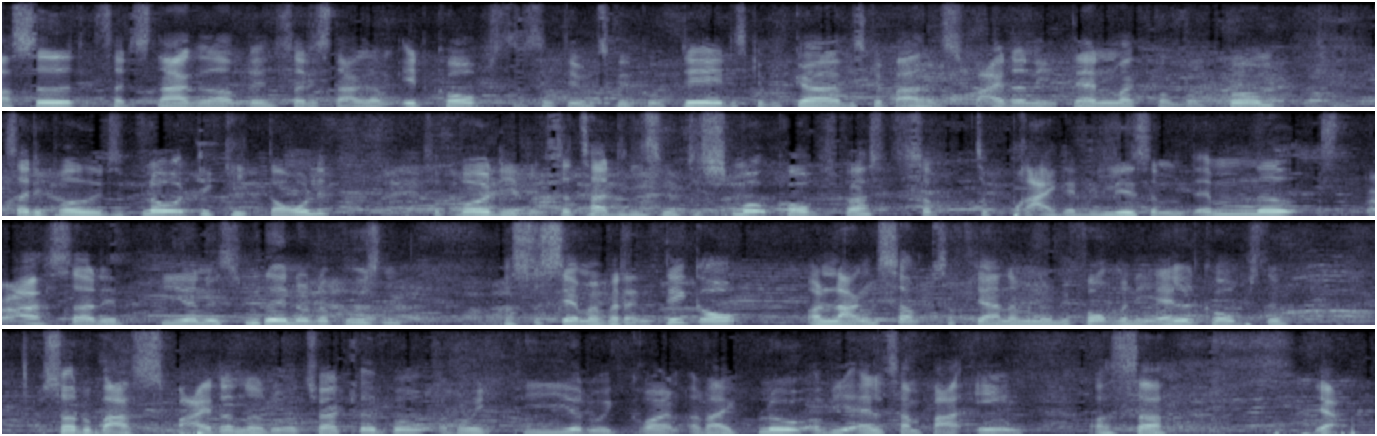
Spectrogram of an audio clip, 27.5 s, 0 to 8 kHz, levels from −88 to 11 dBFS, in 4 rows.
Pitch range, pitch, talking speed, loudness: 160-200 Hz, 180 Hz, 260 wpm, -23 LUFS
